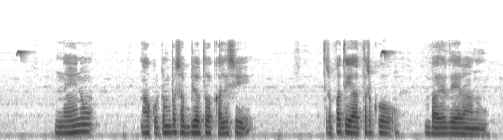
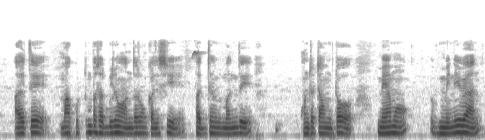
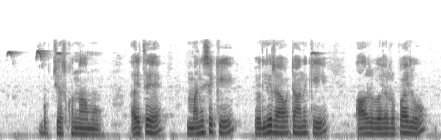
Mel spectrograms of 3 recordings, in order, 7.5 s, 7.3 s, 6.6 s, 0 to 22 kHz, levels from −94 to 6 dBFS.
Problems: none marked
